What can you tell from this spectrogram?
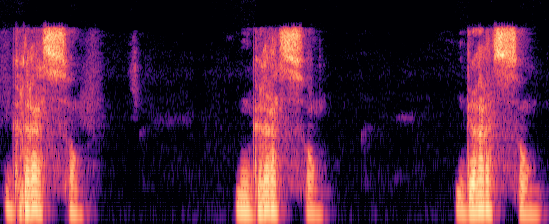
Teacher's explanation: Remember, we've got a dry R here.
